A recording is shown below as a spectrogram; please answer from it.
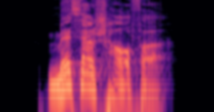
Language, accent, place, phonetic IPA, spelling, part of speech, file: German, Germany, Berlin, [ˈmɛsɐˌʃaʁfɐ], messerscharfer, adjective, De-messerscharfer.ogg
- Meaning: inflection of messerscharf: 1. strong/mixed nominative masculine singular 2. strong genitive/dative feminine singular 3. strong genitive plural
